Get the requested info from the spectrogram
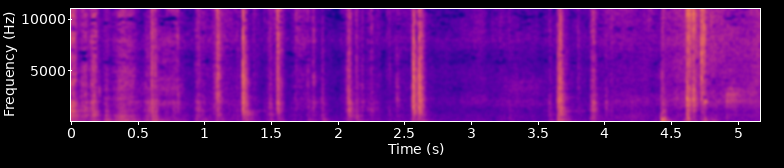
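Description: Irregular plastic clicks, knocks and rattles of a Ford Windstar's lower dashboard trim panel being tugged and worked loose, its retaining clips stuck so it is hung up; the loudest knocks come about four and a half seconds in.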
